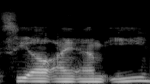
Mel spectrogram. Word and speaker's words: Climb: I mean, the B is silent. I'm just being an ass, but yes. Oh, okay. So I say it like Clime. Would that work? Climb? Yeah, like you're climbing something.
